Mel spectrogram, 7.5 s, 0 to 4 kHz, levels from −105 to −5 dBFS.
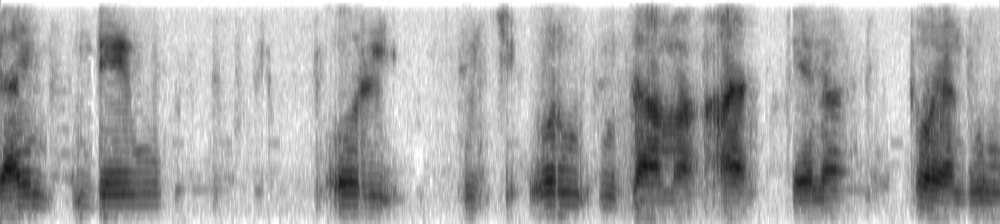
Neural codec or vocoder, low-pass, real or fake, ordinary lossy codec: none; 3.6 kHz; real; AAC, 24 kbps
